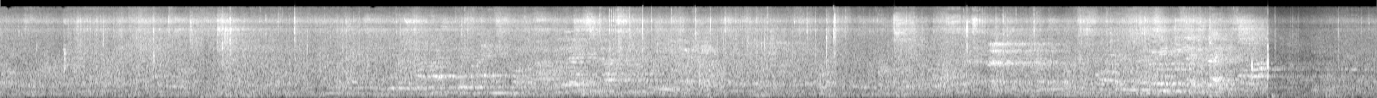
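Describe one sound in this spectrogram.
Many people chatter, echoing in a large hall.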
